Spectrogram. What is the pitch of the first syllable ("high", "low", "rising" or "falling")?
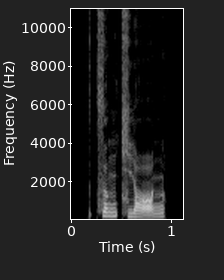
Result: high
